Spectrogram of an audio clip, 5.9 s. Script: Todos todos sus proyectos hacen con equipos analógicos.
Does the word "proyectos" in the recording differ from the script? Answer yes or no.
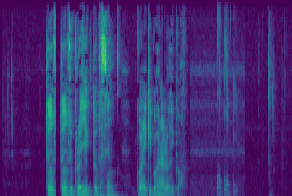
no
